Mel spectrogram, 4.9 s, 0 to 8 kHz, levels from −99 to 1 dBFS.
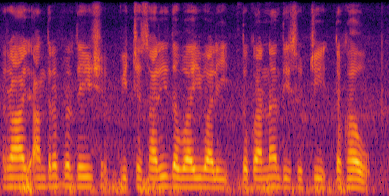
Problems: none marked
